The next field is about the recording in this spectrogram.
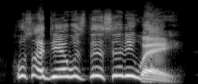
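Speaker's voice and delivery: very high, loud squeaky critter; squeaky complaint. Acted.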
